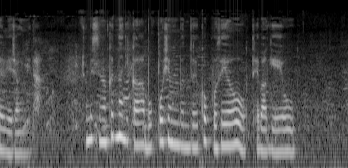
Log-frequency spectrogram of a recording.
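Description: A child sings loudly close by.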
